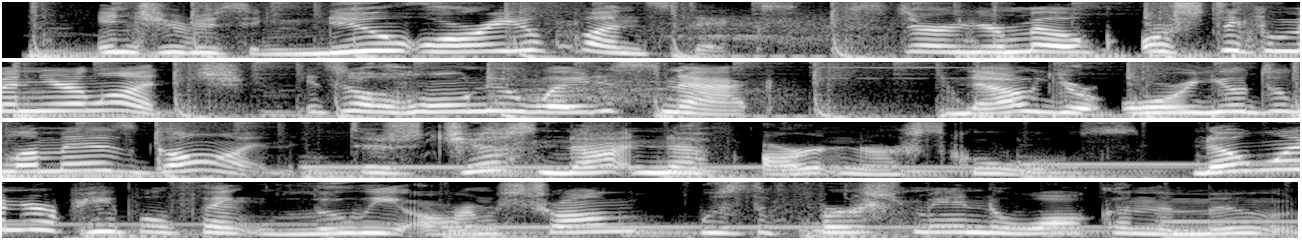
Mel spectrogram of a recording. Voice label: kids commercial; Energetic, intelligent tween with texture and range, capable of making strong acting choices. Confident with improv and easy to direct.

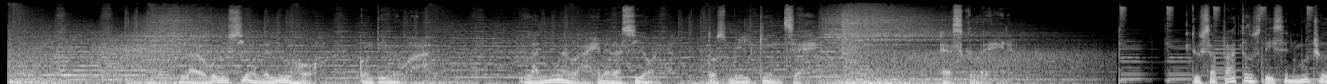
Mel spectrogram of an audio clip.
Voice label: spanish commercial; Friendly, with a touch luxury.

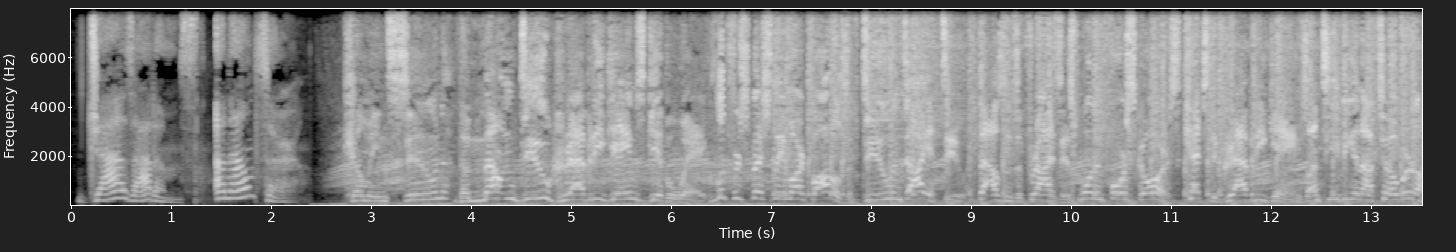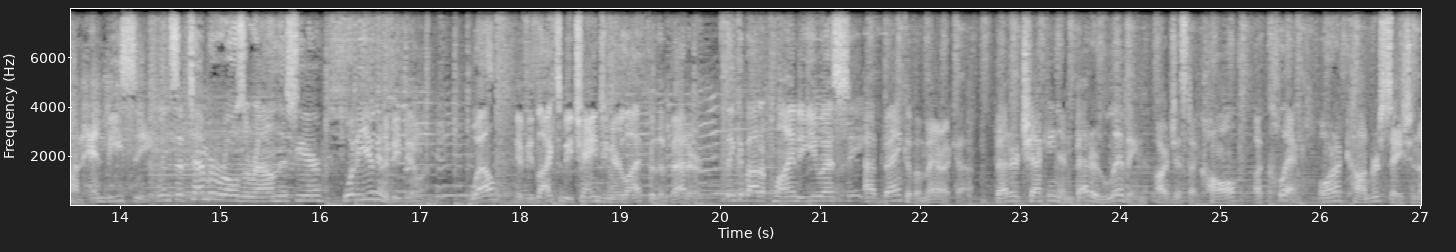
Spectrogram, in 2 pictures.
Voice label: men commercial; Youthful, quirky, great with characters.

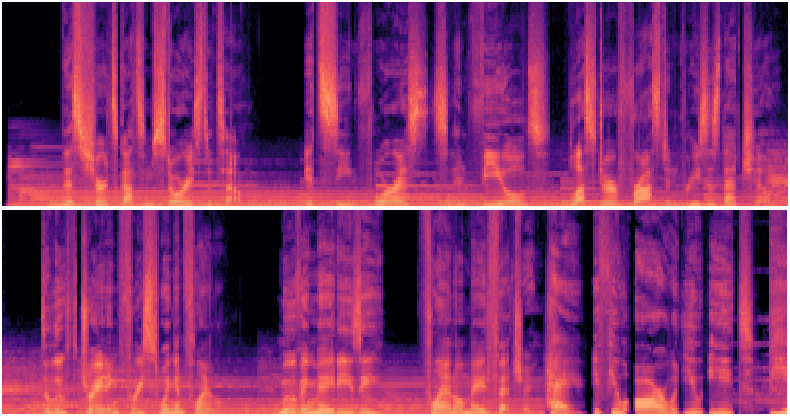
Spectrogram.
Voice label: women commercial; Confident, strong, genuine, and textured.

